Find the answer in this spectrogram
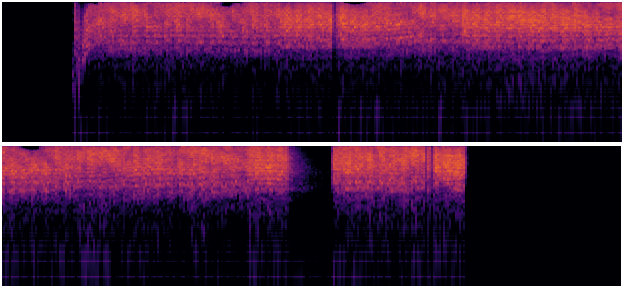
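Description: A steady, high-pitched hiss with a slowly sweeping, swishing character, broken once briefly near the end and then cut off suddenly.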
